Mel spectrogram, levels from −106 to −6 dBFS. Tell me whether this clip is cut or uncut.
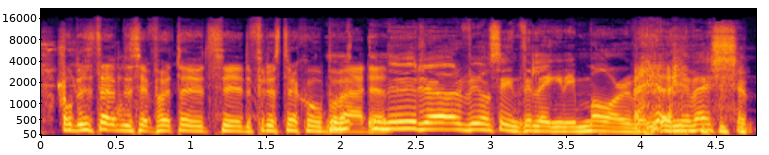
uncut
